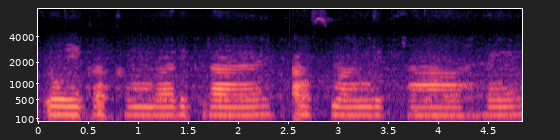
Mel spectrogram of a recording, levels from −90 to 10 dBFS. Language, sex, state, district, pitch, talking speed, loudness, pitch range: Hindi, female, Chhattisgarh, Balrampur, 165 Hz, 125 wpm, -20 LUFS, 165-170 Hz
